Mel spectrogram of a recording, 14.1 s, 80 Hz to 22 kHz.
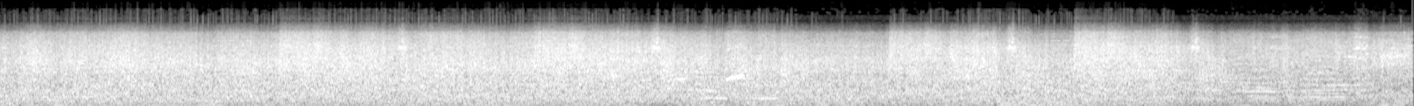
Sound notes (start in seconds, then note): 0.0 big crash; 6.5 metal twisting & destruction; 11.0 metal grinding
